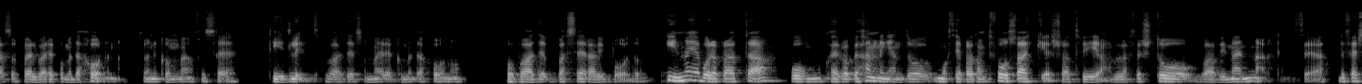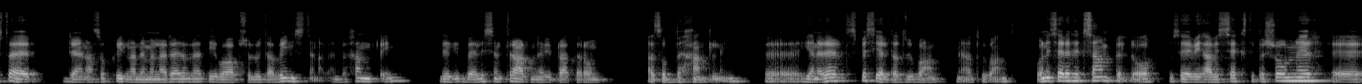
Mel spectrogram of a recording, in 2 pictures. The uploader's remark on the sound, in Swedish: Ljudinspelningen från SOFs webbinarium Bröstcancer – smärtbehandling.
